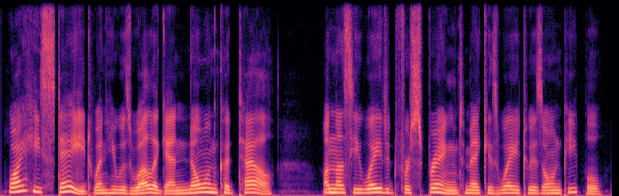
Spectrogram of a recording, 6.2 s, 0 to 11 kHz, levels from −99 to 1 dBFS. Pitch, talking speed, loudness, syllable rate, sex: 195 Hz, 240 wpm, -16 LUFS, 5.5 syllables/s, female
